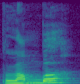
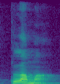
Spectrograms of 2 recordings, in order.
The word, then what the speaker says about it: plumber: So it's not plumber, it's just plumber.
